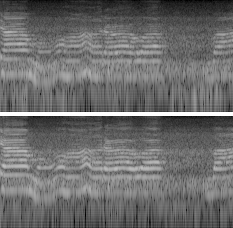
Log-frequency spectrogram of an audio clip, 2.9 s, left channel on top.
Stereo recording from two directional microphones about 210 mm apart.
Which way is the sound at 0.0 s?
15° left (ahead or behind).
